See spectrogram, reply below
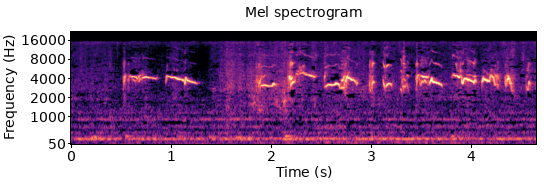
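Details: Caged decoy Eurasian siskin in soft evening song: two descending whistles, a pause, then a lively string of slurred high twitters and chirps, with a faint electrical hum throughout.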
